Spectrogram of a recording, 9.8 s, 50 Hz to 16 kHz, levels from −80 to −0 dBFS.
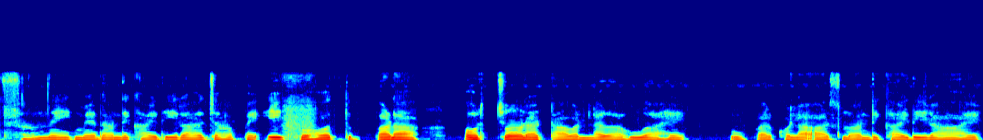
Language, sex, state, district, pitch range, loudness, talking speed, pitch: Hindi, female, West Bengal, Dakshin Dinajpur, 195-210 Hz, -17 LUFS, 150 wpm, 205 Hz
